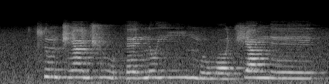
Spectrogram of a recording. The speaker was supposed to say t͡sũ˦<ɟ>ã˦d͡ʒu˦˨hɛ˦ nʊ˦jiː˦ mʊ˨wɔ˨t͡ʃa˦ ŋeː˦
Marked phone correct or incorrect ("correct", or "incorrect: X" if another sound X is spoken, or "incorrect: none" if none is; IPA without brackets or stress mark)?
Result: incorrect: d͡ʒ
